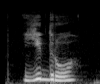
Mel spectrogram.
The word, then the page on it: ядро: /jɪˈdro/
